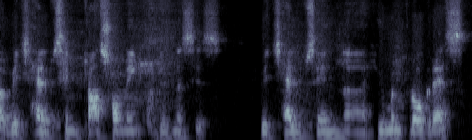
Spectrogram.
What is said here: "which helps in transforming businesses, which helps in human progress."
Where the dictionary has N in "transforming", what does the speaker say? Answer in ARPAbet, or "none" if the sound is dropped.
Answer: none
